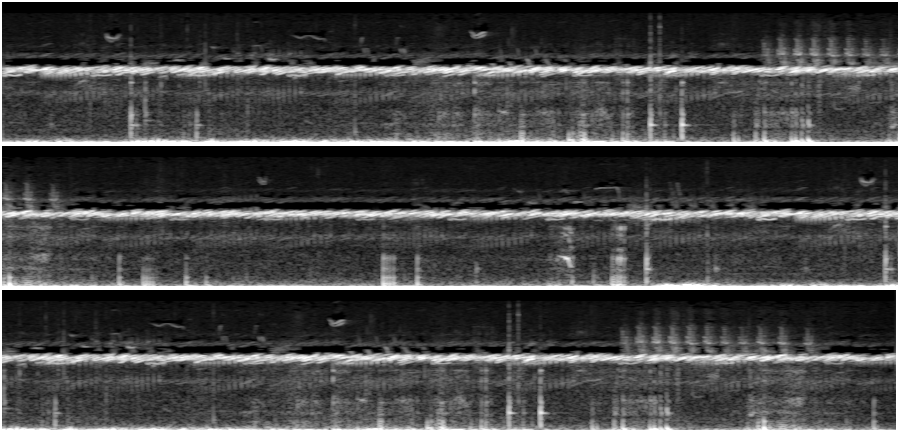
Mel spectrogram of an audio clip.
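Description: A dense chorus of frogs calling, one unbroken high-pitched trilling, with a second, faster trill joining twice, about six seconds in and near the end. Occasional low thumps sound beneath it.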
